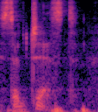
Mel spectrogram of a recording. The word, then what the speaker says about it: suggest: le verbe suggérer attention la prononciation du verbe suggérer en anglais c'est tout suggest comme s'il y avait un D suggest i suggest et vous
